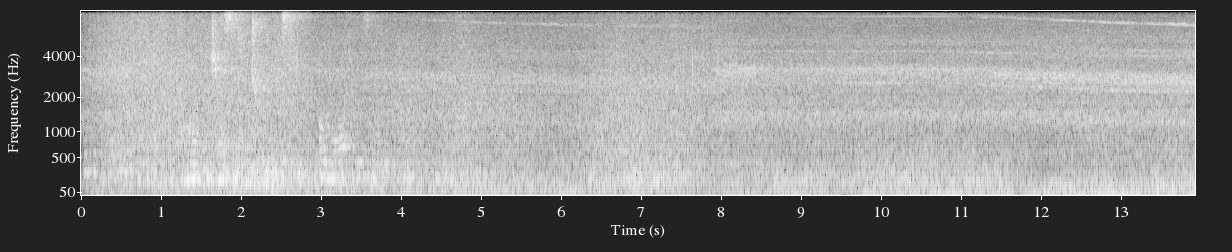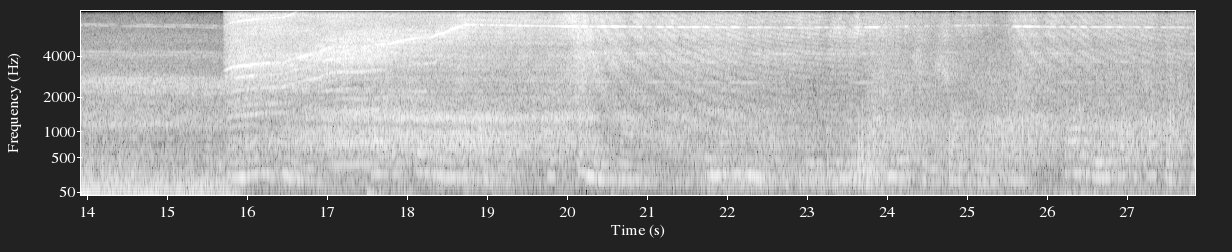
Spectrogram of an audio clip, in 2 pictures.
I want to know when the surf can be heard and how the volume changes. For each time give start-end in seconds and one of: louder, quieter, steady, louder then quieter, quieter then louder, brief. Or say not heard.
0.0-27.8 quieter then louder.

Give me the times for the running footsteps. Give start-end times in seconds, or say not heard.
not heard.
